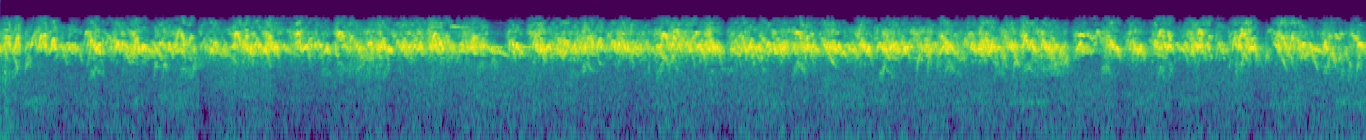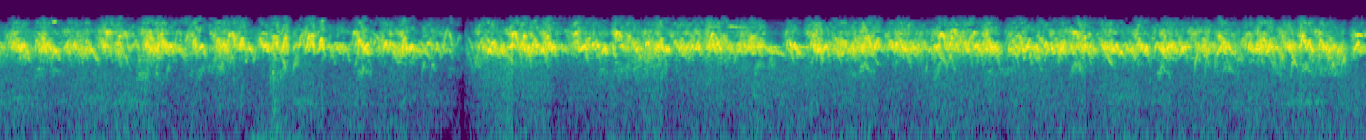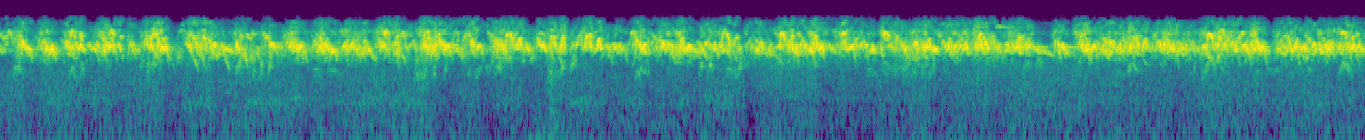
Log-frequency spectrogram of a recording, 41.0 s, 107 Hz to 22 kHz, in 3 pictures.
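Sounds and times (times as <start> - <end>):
sparrows chirping: 0.0 - 40.9.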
